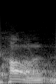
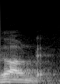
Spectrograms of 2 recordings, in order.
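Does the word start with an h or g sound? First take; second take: h; g. First: The word begins with an h sound. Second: The word begins with a g sound. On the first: The speaker calls it right. "They don't say hound" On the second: The speaker calls it wrong. "they pronounce H as, they don't say ha, they say ga"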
